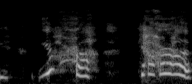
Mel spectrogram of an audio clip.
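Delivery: very high, shrill, breathless gasping scream. Voicing a panicked character running out of a tent: screaming, barely catching breath. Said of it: "And she's screaming".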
